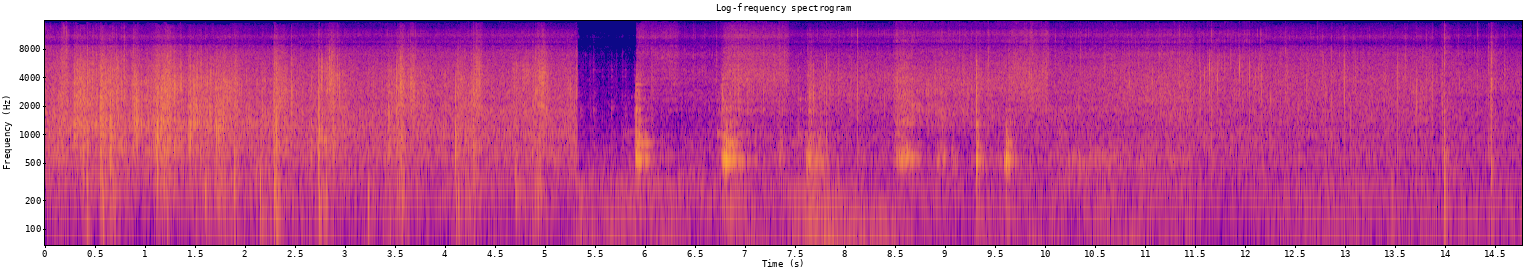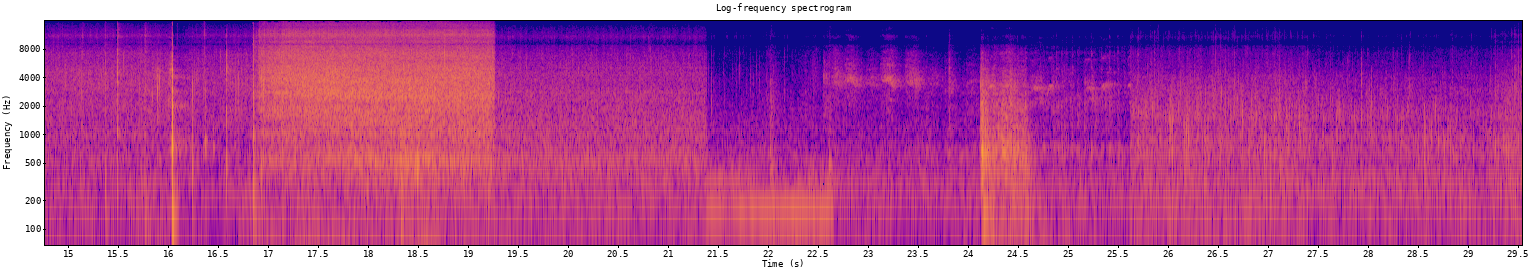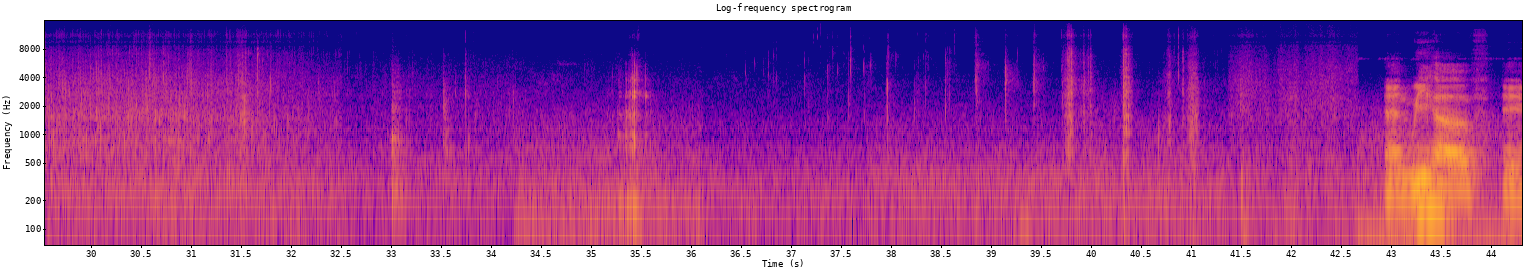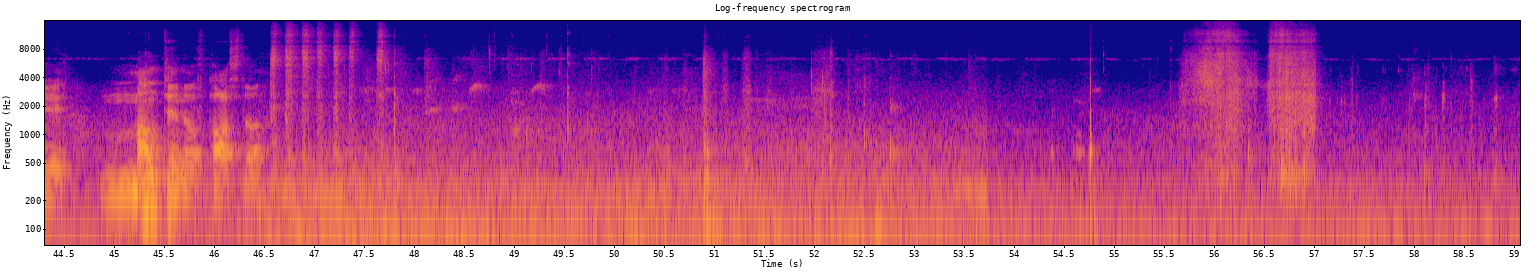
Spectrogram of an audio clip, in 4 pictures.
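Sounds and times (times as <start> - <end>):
meat sizzling in a frying pan: 6.0 - 21.4
sauce sizzling in hot pan: 6.0 - 21.4.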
